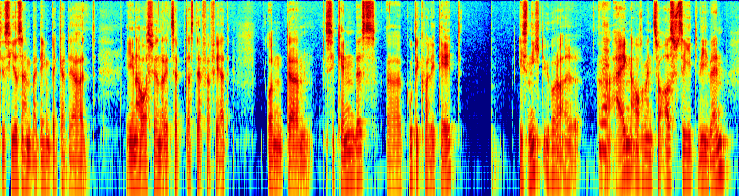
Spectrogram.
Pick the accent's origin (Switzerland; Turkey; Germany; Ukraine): Germany; Munich, Bavaria; born there; ich bin einer der wenigen gebürtigen Münchner.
